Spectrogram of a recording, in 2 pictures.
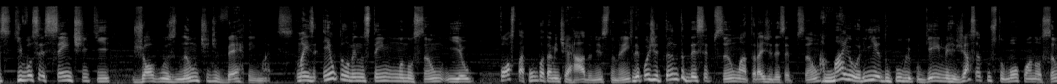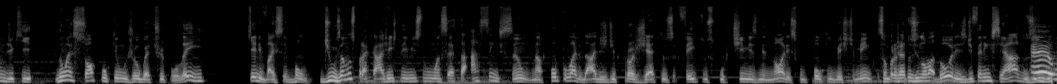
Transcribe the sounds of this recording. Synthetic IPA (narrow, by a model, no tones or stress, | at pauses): skɪvosesẽnt͡ʃɪkɪ | ʒɔɡʊznɐ̃w̃t͡ʃɪd͡ʒivɛɾt̪ẽj̃ma̰jsmɐzewpelomẽnʊst̪ẽɲ̃ʊũmɐnosɐ̃w̃ɪew | pɔsʊ̥t̪aɾkõplɛt̪amẽnt͡ʃeɦa̰d̪ʊnisʊ̥t̪ɐ̃mbẽj̃kɪd̪epojzd͡ʒɪt̪ɐ̃nt̪ɐd̪esepsɐ̃w̃at̪ɾazd͡ʒɪd̪esepsɐ̃w̃ɐmajoɾiɐd̪ʊpublikʊɡẽjmeɾʒasɪakust̪ũmowkõɐnosɐ̃w̃d͡ʒɪkʰɪ | nɐ̃w̃ɛsɔpoɾkeũʒoɡʊɛt̪ɾipolej | kɪelɪvajseɾbõd͡ʒɪũzɐ̃nʊspɾakaaɐʒẽt͡ʃɪt̪ej̃vist̪ʊũmɐsɛɾt̪ɐʔasẽsɐ̃w̃nɐpopulaɾid̪ad͡ʒɪd͡ʒɪpɾoʒɛt̪ʊsfejt̪ʊspʊɾt͡ʃĩmɪzmẽnɔɾɪskõpowkʊĩveʃt͡ʃimẽnt̪ʊsɐ̃w̃pɾɔʒɛt̪ʊz̬inovad̪oɾɪzd͡ʒifeɾẽsiad̪ʊz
